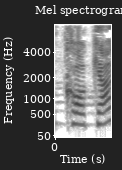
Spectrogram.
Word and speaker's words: kaka: Ça s'écrit K-A-K-A, mais ça se prononce bien Koka, comme s'il y avait un accent circonflexe géant sur le A.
